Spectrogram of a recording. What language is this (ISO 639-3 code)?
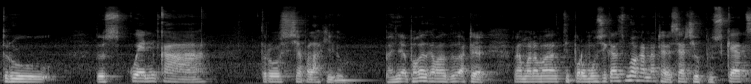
ind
